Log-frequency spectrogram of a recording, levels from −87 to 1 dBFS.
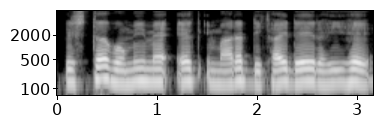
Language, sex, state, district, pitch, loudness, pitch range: Hindi, male, Assam, Kamrup Metropolitan, 145 Hz, -16 LUFS, 140-150 Hz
